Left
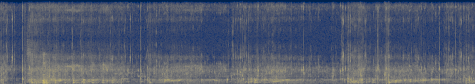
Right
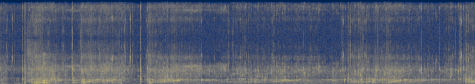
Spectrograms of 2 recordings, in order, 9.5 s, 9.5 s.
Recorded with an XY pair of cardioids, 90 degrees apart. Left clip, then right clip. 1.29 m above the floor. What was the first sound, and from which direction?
Laughter, 15° left.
